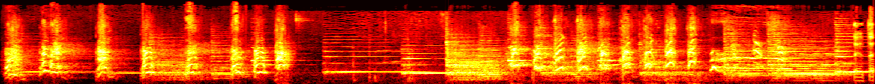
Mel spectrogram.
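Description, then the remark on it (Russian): A husky barks in a quick series of sharp yaps, breaks into a drawn-out whining moan, then carries on with loud, mixed barks and whimpers for several seconds. “Более того, и наша собака, и все хаски, они каждый день, каждую минуту проверяют на прочность хозяев.”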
